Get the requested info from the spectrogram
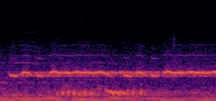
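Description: A single long whistled note held with a slight waver over a low steady drone, from a film teaser's soundtrack.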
